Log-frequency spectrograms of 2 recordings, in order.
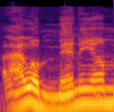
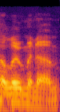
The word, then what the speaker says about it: aluminum: How do the British pronounce aluminum? Alum aluminium or some like that? Aluminium. Yep. Yeah. It's aluminum. It's aluminum.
